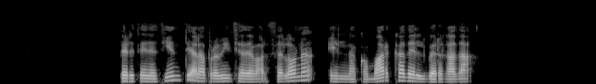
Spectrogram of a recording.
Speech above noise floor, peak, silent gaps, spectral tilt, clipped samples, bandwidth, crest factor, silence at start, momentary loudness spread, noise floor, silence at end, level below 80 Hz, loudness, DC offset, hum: 62 dB; -4 dBFS; none; -6.5 dB/octave; under 0.1%; 7.8 kHz; 22 dB; 1.2 s; 5 LU; -84 dBFS; 1.25 s; -66 dBFS; -23 LUFS; under 0.1%; none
